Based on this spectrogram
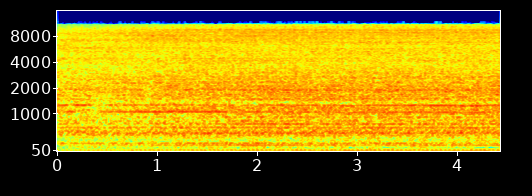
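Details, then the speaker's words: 2006 Chrysler Sebring, battery reconnected, just after start: steady even idle with a smooth hiss, no alternator whine; normal idle. "so far nothing nor do I hear any interference from the alternator nice and quiet"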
